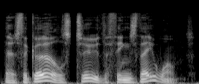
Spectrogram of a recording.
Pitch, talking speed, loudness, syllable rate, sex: 110 Hz, 210 wpm, -18 LUFS, 4.8 syllables/s, male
